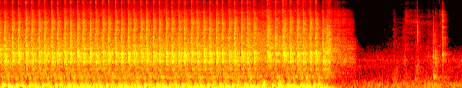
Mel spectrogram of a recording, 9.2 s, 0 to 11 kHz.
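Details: Kawasaki VN900 Bobber under restoration, no spark and no fuel, ECU returned with no fault found or codes: starter churns steadily about four times a second for six seconds, never fires, light keeps flashing; crank no start.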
